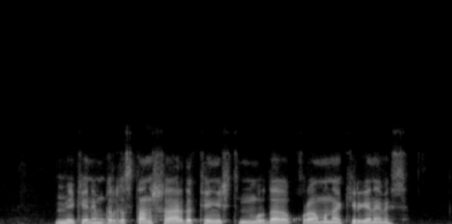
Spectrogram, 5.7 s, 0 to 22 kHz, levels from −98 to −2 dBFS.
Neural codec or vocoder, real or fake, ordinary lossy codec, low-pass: none; real; Opus, 24 kbps; 7.2 kHz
